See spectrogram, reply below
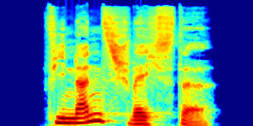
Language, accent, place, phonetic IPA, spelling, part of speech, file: German, Germany, Berlin, [fiˈnant͡sˌʃvɛçstə], finanzschwächste, adjective, De-finanzschwächste.ogg
- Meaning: inflection of finanzschwach: 1. strong/mixed nominative/accusative feminine singular superlative degree 2. strong nominative/accusative plural superlative degree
